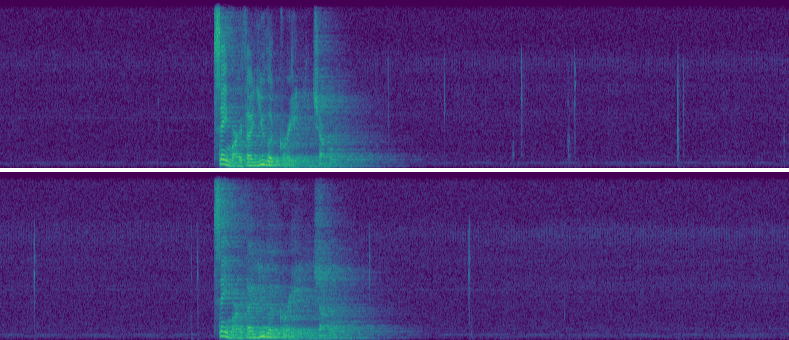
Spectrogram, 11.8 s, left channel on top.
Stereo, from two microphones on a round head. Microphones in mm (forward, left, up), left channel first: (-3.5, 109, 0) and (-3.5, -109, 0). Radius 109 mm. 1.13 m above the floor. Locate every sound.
3.2 s a man speaking: 25° left (ahead or behind), 0.5 m; by 5.1 s 80° left, 1.6 m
